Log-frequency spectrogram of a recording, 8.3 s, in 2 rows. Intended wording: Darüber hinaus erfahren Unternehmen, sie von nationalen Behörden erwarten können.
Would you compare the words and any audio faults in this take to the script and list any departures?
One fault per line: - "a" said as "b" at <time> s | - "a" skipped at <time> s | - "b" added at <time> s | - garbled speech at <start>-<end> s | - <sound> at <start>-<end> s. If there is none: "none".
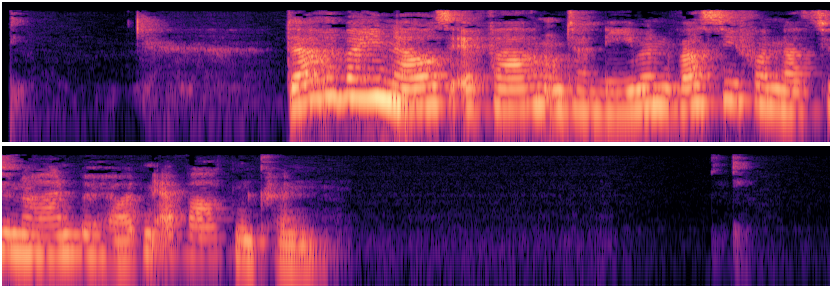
- "was" added at 3.4 s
